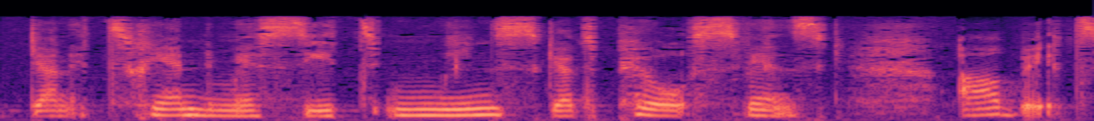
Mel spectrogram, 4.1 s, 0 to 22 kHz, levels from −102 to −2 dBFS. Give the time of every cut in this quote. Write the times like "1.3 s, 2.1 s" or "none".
none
